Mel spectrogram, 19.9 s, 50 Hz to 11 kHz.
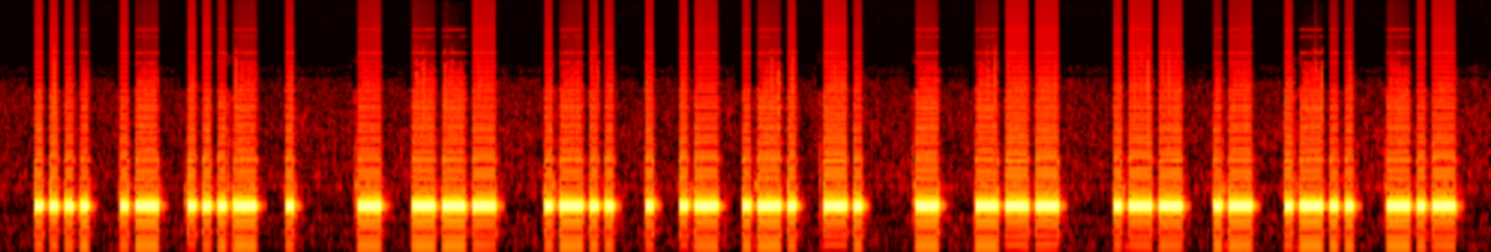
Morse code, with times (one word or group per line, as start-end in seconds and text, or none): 0.5-3.9 HAVE
4.8-6.6 TO
7.3-11.5 LEARN
12.2-14.1 TO
14.9-19.4 WALK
